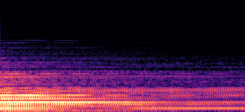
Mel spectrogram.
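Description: Background piano music: a chord struck just before, ringing on and slowly fading.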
